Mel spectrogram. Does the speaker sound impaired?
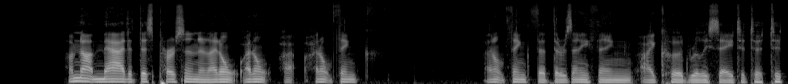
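Yes: stutter; speech coaches, practices control before shows; much improved, still stutters; very severe at first, hit himself in frustration; here repeated sounds, repeated words.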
